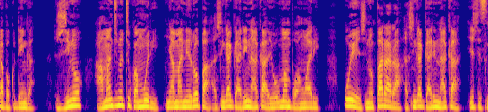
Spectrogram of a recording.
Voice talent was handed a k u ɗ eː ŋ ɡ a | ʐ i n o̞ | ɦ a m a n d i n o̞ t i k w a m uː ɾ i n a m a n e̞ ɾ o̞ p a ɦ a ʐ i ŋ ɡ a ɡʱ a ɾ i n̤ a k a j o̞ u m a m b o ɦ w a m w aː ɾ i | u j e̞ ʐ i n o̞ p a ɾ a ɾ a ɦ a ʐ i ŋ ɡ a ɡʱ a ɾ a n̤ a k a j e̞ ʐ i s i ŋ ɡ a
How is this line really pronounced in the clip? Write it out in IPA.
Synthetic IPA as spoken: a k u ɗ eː ŋ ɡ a | ʐ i n o̞ | ɦ a m a n d i n o̞ t i k w a m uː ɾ i ɲ a m a n e̞ ɾ o̞ p a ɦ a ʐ i ŋ ɡ a ɡʱ a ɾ i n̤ a k a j o̞ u m a m b o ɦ w a m w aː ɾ i | u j e̞ ʐ i n o̞ p a ɾ a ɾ a ɦ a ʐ i ŋ ɡ a ɡʱ a ɾ i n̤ a k a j e̞ ʐ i s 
